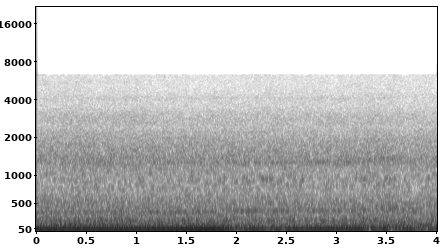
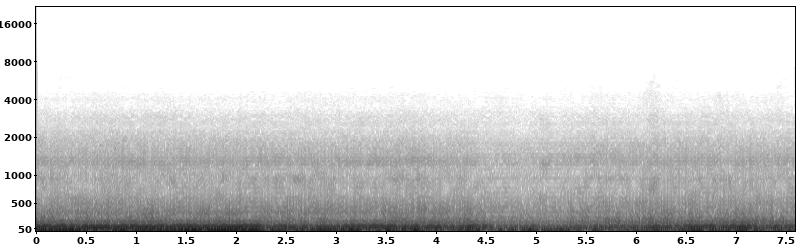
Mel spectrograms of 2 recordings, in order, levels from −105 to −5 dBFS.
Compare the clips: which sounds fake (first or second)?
second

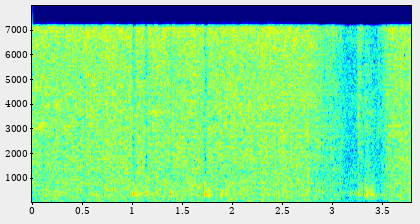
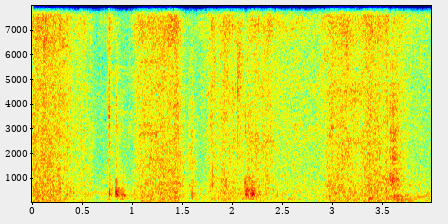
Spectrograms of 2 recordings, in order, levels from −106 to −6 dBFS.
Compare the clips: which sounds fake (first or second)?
first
